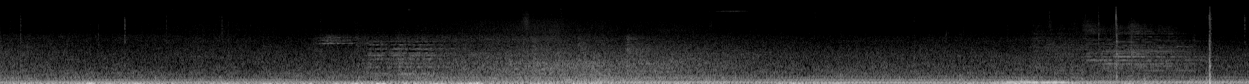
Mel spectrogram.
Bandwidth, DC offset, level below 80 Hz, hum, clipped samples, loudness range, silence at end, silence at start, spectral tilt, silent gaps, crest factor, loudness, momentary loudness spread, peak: 11 kHz; 0.4%; -30 dBFS; none; under 0.1%; 5 LU; 0 s; 0 s; -7.5 dB/octave; none; 16 dB; -30 LUFS; 8 LU; -10 dBFS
